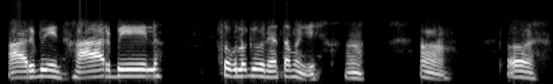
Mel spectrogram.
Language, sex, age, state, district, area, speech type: Goan Konkani, female, 45-60, Goa, Murmgao, rural, conversation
